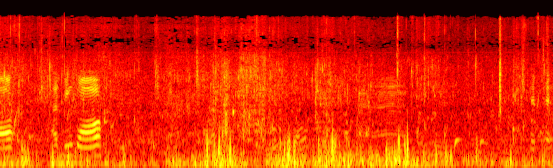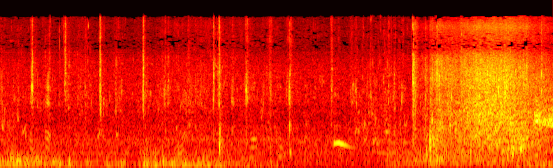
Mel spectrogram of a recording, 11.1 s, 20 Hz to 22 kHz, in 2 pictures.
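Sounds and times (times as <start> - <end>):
wind buffeting microphone: 0.0 - 7.9
water splashing in pool: 0.0 - 11.0.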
